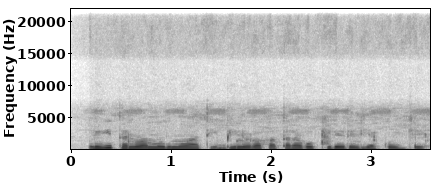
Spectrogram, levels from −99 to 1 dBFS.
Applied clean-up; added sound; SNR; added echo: none; none; none; none.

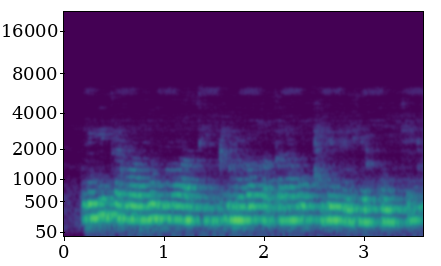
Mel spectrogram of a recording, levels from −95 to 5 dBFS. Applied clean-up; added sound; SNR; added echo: none; none; none; reverberation time 0.9 s.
